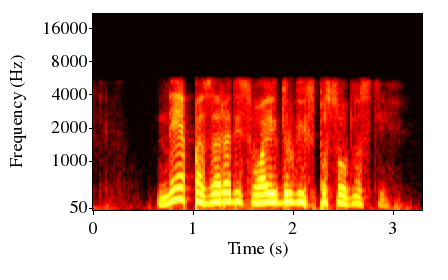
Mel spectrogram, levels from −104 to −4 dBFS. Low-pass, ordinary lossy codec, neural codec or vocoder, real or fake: 5.4 kHz; Opus, 16 kbps; none; real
